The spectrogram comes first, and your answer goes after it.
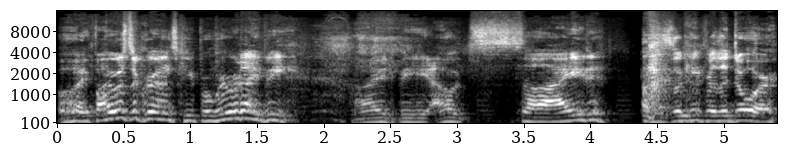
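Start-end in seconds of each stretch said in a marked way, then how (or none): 0.0-4.1 slow, deliberate, ponderous, drawn-out inner voice. A player voices his character's thoughts while searching for the groundskeeper: loud booming voice. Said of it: "this loud booming voice of his thoughts".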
